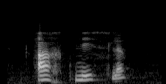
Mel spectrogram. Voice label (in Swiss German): "erdnissle", Bas Rhin; vin; cacahuètes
